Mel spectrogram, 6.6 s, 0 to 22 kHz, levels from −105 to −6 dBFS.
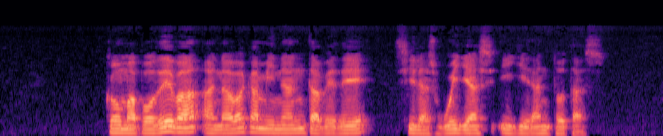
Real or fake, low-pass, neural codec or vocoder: real; 9.9 kHz; none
